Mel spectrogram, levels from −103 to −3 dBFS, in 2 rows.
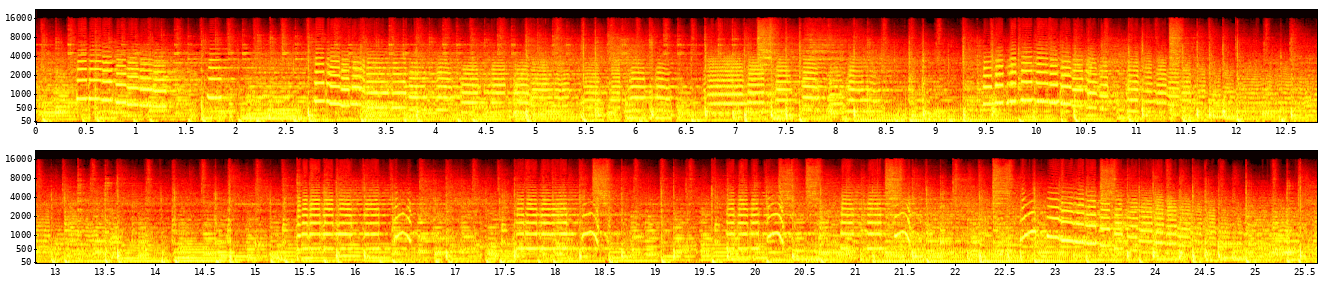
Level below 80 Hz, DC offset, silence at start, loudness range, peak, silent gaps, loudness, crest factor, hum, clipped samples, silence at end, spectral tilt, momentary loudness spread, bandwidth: -28 dBFS; under 0.1%; 0 s; 3 LU; 0 dBFS; none; -18 LUFS; 18 dB; none; under 0.1%; 0 s; -5 dB/octave; 6 LU; 16.5 kHz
